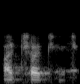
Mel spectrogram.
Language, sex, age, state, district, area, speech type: Hindi, male, 45-60, Madhya Pradesh, Betul, urban, conversation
